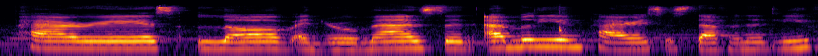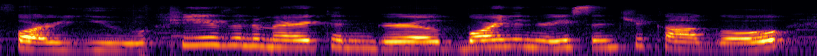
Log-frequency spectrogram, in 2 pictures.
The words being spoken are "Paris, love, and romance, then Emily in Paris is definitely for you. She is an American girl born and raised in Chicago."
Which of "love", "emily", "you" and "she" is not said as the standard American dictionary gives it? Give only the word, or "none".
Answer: none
